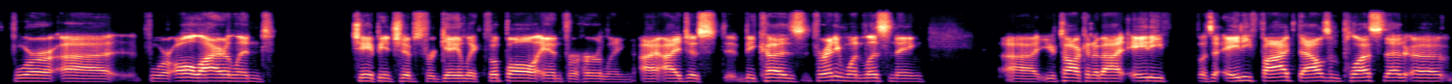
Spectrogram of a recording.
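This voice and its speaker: Bright-voiced man hosting a casual podcast. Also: fairly high pitch, clean tone, no echo. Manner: halting, repeats words. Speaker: podcast host. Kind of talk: casual interview chat.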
